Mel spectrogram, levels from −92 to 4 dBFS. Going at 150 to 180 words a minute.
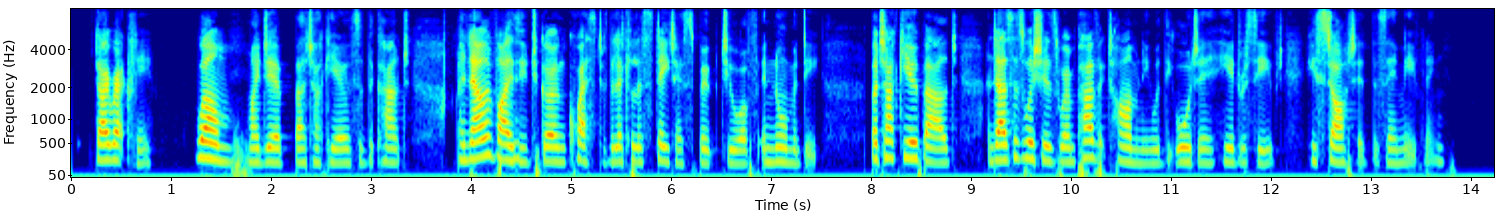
No: average, 200 wpm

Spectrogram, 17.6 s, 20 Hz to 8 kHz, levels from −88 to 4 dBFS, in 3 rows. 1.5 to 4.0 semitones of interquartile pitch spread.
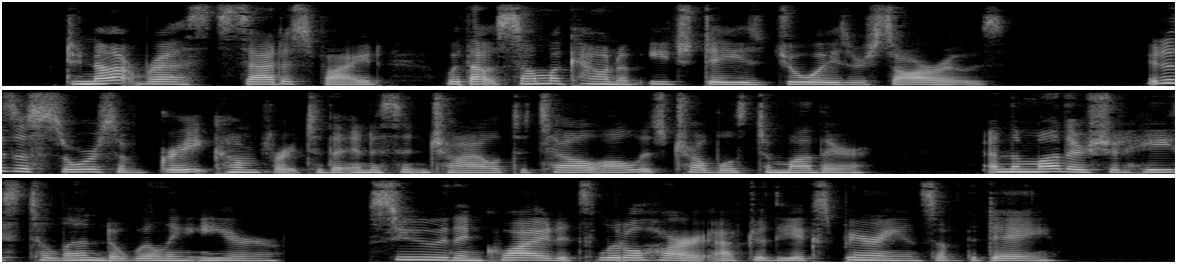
Yes: narrow, 2.5 semitones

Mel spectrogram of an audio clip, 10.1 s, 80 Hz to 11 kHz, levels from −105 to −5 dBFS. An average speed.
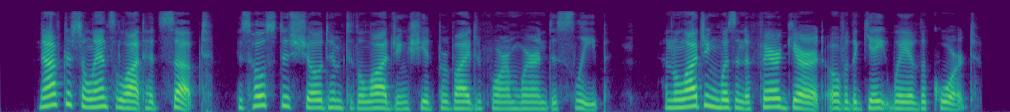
No: fast, 210 wpm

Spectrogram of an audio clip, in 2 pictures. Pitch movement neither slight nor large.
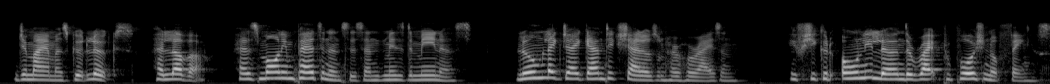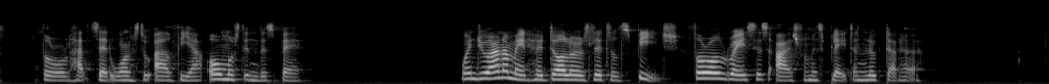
Yes: average, 4.8 semitones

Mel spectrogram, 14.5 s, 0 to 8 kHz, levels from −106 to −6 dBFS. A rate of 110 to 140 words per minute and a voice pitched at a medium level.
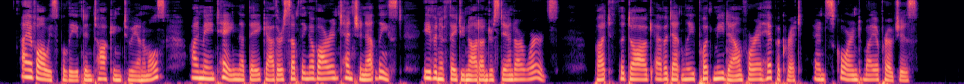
No: average, 170 wpm; medium, 180 Hz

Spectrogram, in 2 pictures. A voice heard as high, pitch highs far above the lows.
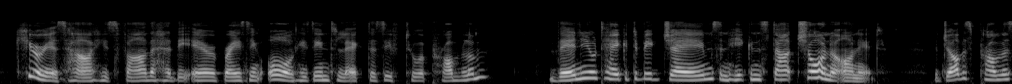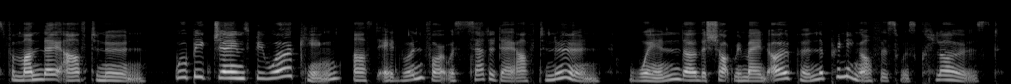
Yes: high, 200 Hz; wide, 6.1 semitones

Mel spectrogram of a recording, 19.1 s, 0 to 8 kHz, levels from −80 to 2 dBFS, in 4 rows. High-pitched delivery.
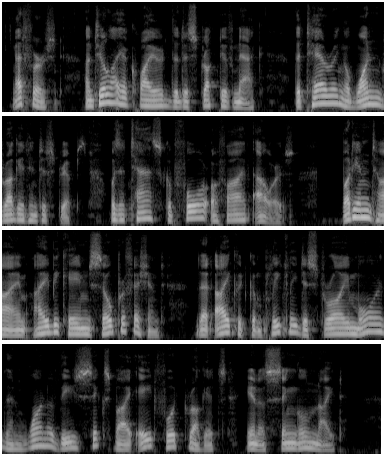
No: low, 110 Hz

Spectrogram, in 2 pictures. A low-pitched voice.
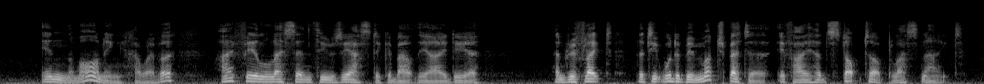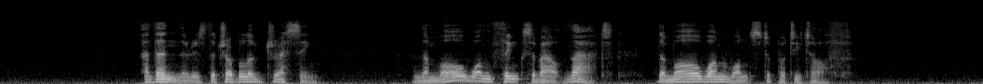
Yes: low, 105 Hz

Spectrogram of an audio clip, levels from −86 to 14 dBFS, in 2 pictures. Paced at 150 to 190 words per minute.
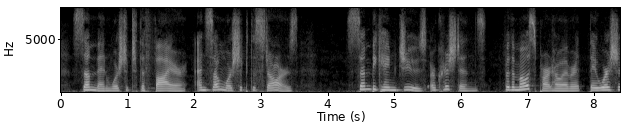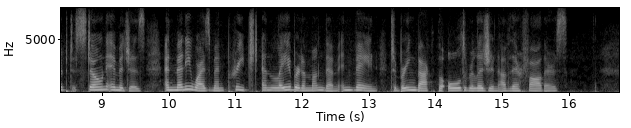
Yes: average, 160 wpm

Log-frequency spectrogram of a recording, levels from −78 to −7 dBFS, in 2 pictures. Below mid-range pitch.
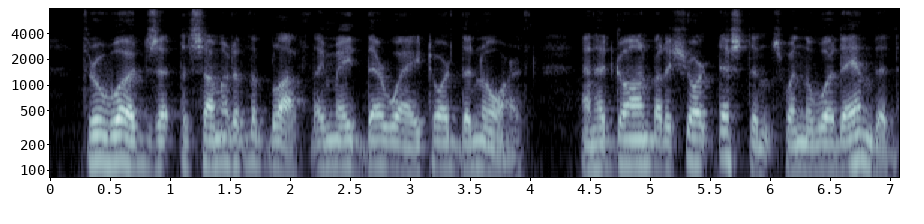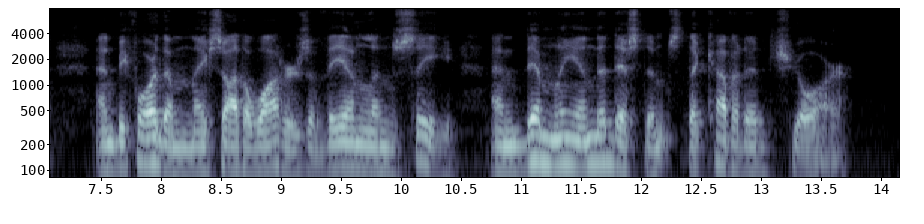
Yes: low, 105 Hz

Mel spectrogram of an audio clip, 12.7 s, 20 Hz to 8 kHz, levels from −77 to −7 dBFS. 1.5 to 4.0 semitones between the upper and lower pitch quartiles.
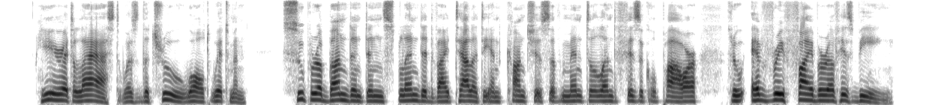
Yes: average, 2.8 semitones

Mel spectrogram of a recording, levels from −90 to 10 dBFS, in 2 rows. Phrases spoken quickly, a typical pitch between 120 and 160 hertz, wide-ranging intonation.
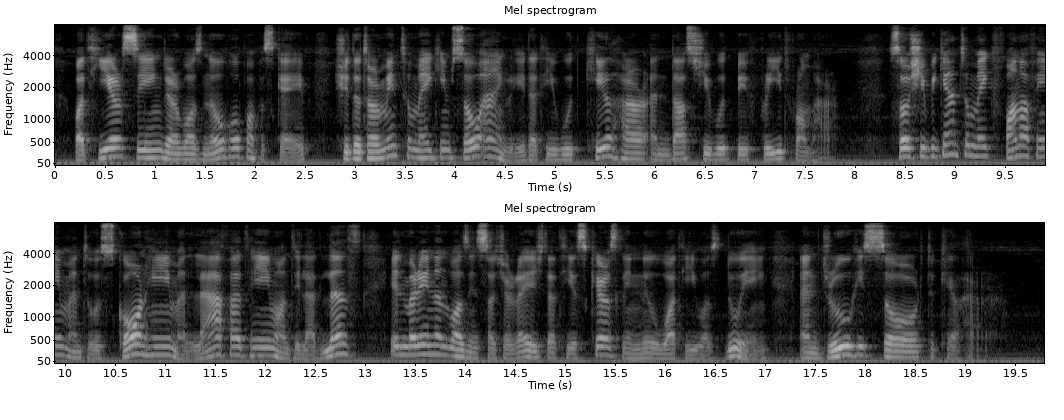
Yes: fast, 210 wpm; medium, 140 Hz; wide, 8.2 semitones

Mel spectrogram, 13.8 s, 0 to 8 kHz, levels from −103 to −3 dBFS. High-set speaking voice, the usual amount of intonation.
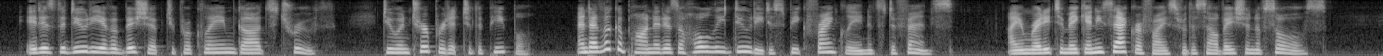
Yes: high, 200 Hz; average, 4.7 semitones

